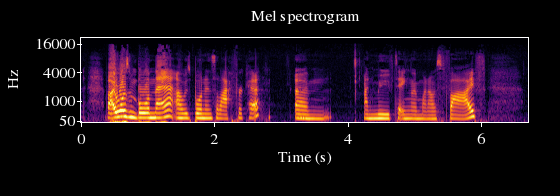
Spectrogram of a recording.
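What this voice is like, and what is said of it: Northern English accent. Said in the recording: “I am from up north. ... We can tell a little ... You can tell from my accent.”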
